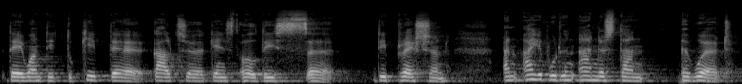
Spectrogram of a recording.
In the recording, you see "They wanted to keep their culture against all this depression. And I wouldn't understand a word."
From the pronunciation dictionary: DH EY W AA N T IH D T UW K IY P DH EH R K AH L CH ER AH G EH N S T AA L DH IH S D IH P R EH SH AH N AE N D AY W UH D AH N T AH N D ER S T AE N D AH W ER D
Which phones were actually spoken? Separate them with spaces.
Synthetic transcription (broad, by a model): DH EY W AA N T IH D T UW K IY P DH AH K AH L CH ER AH G EH N S T AA L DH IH S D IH P R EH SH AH N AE N AY W UH D AH N T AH N D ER S T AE N D AH W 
